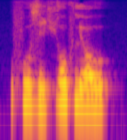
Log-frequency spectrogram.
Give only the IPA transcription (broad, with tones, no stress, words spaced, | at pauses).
fu˧ zi˨çoː˦xʷ lʲɔ˧u̯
